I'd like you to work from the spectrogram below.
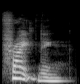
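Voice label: "frightening", British English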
